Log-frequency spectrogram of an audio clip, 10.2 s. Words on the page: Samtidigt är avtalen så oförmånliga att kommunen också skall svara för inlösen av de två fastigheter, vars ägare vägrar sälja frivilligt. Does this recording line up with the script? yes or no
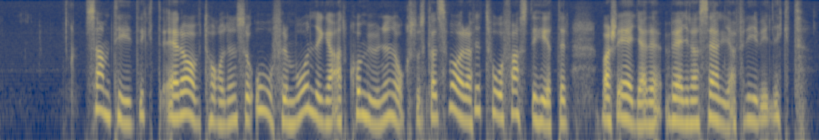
no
